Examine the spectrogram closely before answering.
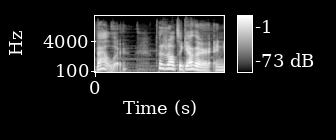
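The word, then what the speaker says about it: Battler: far the problem is my given name batler is made up of the characters for fight and person as pronounced batler put it all together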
